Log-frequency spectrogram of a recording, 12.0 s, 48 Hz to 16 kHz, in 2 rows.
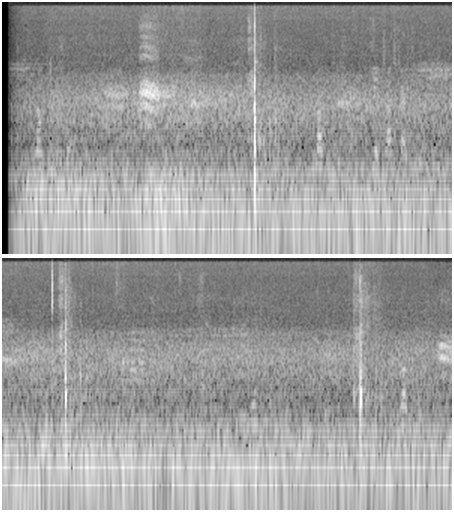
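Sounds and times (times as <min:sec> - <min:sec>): crow cawing: 0:01.3 - 0:03.2, 0:04.4 - 0:04.9, 0:05.8 - 0:06.6, 0:10.2 - 0:10.6, 0:11.7 - 0:12.0.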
